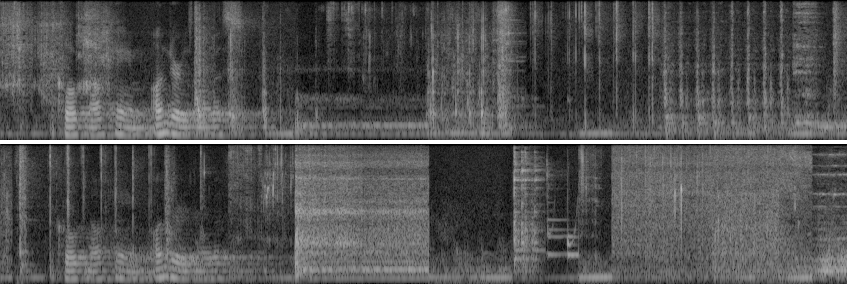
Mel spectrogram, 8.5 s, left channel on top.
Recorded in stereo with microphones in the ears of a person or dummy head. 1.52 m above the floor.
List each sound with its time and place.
0.5 s a man speaking: 60° left (ahead or behind), 1.8 m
